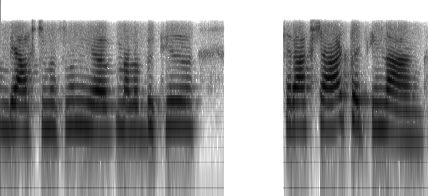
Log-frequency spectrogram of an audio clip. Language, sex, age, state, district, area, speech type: Kashmiri, female, 18-30, Jammu and Kashmir, Kulgam, rural, conversation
